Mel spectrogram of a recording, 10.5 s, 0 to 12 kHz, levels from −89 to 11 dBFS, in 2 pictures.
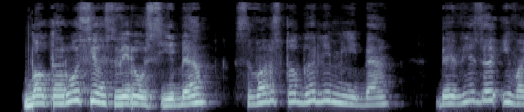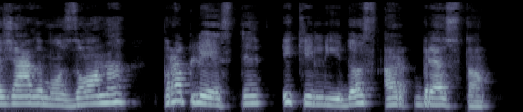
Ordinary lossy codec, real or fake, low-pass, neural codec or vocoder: MP3, 48 kbps; fake; 10.8 kHz; codec, 44.1 kHz, 7.8 kbps, Pupu-Codec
